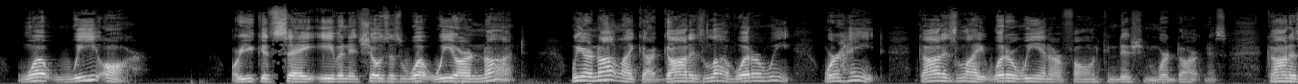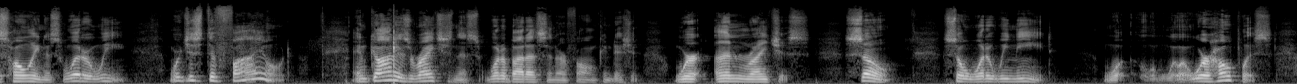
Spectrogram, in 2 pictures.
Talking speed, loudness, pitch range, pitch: 160 wpm, -18 LUFS, 125-160 Hz, 140 Hz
